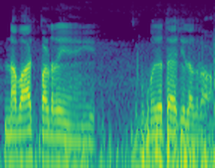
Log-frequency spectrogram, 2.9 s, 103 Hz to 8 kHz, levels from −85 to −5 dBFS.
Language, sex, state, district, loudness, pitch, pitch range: Hindi, male, Delhi, New Delhi, -17 LUFS, 115 Hz, 105-125 Hz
